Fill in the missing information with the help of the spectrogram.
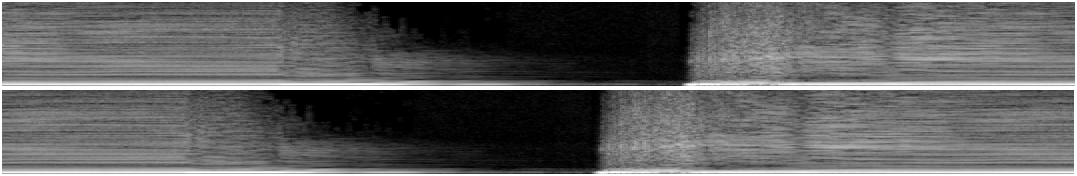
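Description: Providence Bruins arena goal horn sounding long, deep blasts: one already sounding fades out about two seconds in, a second blasts for about three seconds and fades, and a third starts about six seconds in.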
